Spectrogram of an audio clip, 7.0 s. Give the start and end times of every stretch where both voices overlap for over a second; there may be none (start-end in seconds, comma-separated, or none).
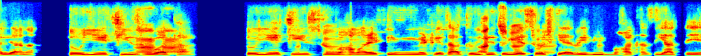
4.8-6.0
